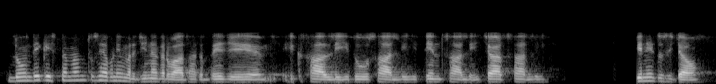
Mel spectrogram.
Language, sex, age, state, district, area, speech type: Punjabi, male, 18-30, Punjab, Amritsar, urban, conversation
